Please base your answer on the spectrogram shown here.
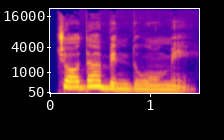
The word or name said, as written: बिंदु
